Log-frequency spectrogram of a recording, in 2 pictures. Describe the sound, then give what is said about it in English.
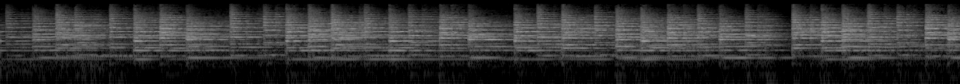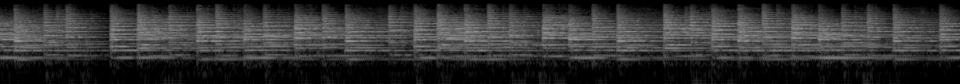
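A peal of pre-Reformation church bells at the Church of St. Bartholomew the Great in Smithfield, London, rings continuously, overlapping strikes tumbling in steady cascading rounds, bright and resonant with a full ringing tone and no voices. “Here, for example, is the peal of bells in the Church of St. Bartholomew the Great in Smithfield, which of course doesn't stand very far from here.”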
